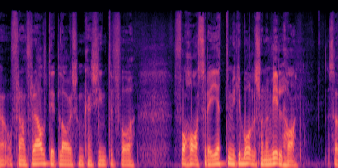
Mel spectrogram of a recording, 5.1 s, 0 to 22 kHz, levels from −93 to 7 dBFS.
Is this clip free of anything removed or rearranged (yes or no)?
yes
